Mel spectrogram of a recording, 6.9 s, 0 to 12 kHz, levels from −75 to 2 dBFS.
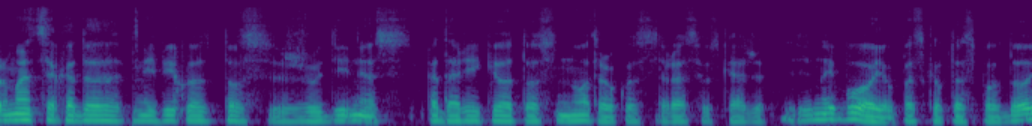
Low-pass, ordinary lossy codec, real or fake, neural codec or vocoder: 9.9 kHz; MP3, 48 kbps; fake; vocoder, 22.05 kHz, 80 mel bands, WaveNeXt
